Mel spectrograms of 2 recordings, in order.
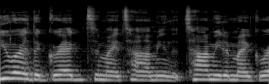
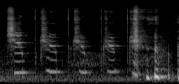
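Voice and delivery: high, soft chirping cheeps; chick noise; 6 dB quieter, slower than usual. Retold or imitated. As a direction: peep like a baby chick. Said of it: "them doing the chick noise".

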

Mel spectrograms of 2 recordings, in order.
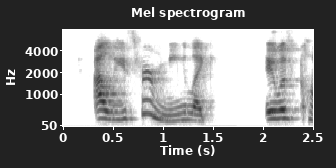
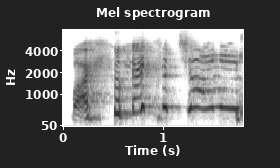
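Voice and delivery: much higher, fast disbelieving mock question; incredulous quote; 14 semitones higher, faster than usual. Friend repeating the interviewer's rude question to Risa, incredulous. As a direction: replay the question in shocked disbelief.

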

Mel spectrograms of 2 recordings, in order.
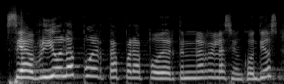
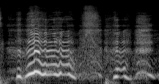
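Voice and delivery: high burst of laughter; 8 semitones higher than usual. Real, not acted. Laughs at the teachers.

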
